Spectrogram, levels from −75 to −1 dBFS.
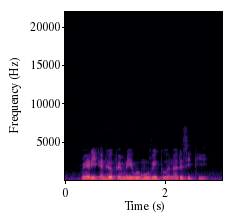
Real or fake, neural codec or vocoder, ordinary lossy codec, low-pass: real; none; none; 7.2 kHz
